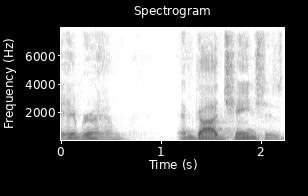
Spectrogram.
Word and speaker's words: Abraham: I'm convinced from talking to Jewish people that Abram and Abraham are the pronunciations they would use, but we always say Abraham.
